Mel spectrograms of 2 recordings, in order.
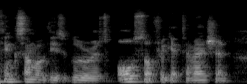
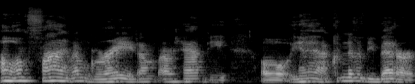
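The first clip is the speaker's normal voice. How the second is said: put-on American accent, drawn out; 4 semitones higher than usual. Showing how americans answer when asked how they are, in a fake american accent. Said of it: "that's just fake American accent".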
